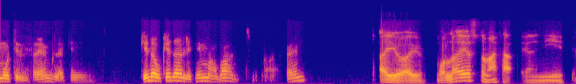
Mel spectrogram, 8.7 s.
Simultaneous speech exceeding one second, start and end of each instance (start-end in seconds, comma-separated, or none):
none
